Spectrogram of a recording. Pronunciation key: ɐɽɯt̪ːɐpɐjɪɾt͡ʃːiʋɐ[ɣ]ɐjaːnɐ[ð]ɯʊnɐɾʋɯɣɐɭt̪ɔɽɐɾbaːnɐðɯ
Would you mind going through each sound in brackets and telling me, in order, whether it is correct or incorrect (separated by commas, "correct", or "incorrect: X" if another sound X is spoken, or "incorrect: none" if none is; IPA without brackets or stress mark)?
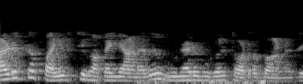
correct, correct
